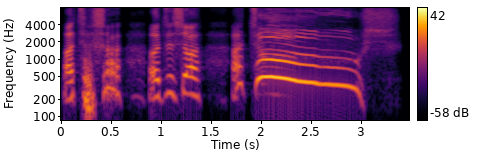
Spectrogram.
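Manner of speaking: building to a high, loud sneeze. A narrator's reading. Henry sneezing at the boys, big. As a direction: wind up and blast the sneeze.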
